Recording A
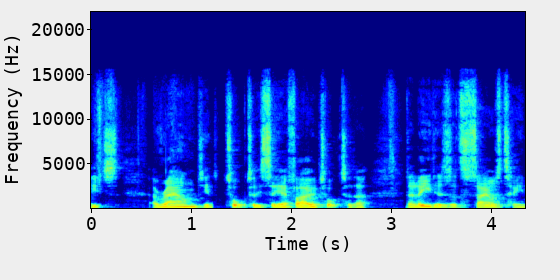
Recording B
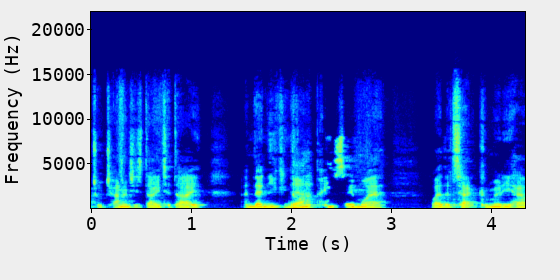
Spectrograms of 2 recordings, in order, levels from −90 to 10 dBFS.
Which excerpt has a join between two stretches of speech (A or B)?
A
